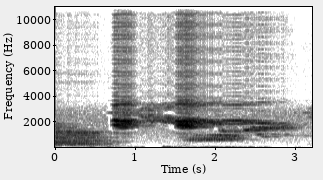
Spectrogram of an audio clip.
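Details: A young northern goshawk, seen in the afternoon at a kingfisher camera, gives two drawn-out, high, wailing calls, the second longer and sliding lower, after a brief burst of rustling noise.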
